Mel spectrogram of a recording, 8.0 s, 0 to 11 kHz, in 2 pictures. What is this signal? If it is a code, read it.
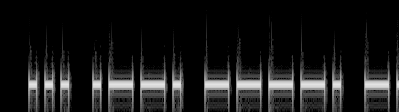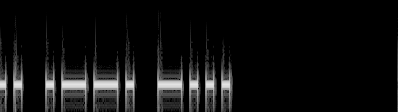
Morse code, heard as a keyed tone, about 15 wpm, 700 Hz. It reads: SP9DPB
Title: DXCC-100 Call Signs - 6 Characters - Repeated 3x - 15wpm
